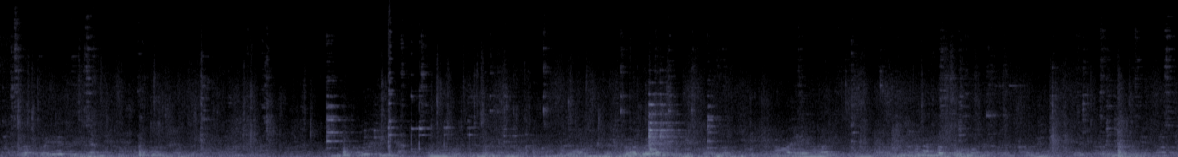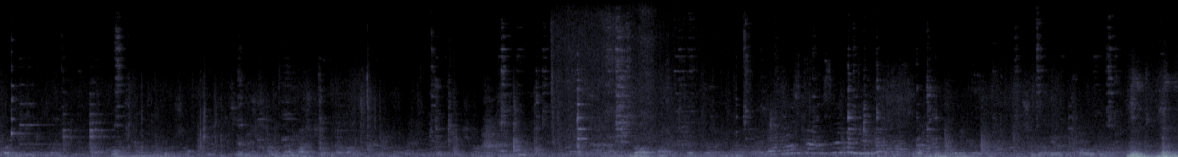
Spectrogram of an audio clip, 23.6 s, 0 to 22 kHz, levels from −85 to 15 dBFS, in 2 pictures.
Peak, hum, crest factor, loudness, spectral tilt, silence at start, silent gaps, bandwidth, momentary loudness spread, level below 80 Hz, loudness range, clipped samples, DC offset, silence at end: -16 dBFS; none; 26 dB; -41 LUFS; -5.5 dB/octave; 0 s; none; over 20 kHz; 10 LU; -56 dBFS; 7 LU; under 0.1%; under 0.1%; 0 s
